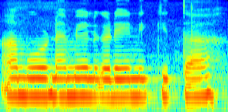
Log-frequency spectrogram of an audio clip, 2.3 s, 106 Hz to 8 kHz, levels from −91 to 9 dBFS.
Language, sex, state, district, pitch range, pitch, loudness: Kannada, female, Karnataka, Bidar, 190-195 Hz, 195 Hz, -13 LUFS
